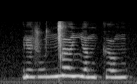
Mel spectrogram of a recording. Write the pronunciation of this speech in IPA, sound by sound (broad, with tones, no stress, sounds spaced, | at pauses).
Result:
ɾʲ ə̃˧ z u˧ ŋ͡ǀ ɜ˥ ʎ ɜ˧ ŋ kʲ ɔ˧ ŋ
